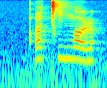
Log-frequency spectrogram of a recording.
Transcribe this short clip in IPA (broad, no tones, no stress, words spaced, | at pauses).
qʼʊǀiŋɒɭ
